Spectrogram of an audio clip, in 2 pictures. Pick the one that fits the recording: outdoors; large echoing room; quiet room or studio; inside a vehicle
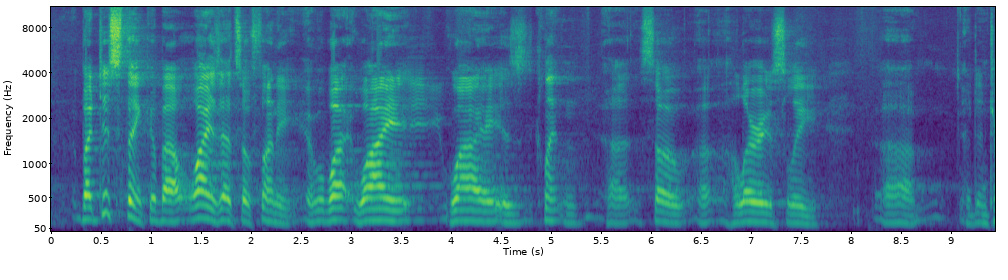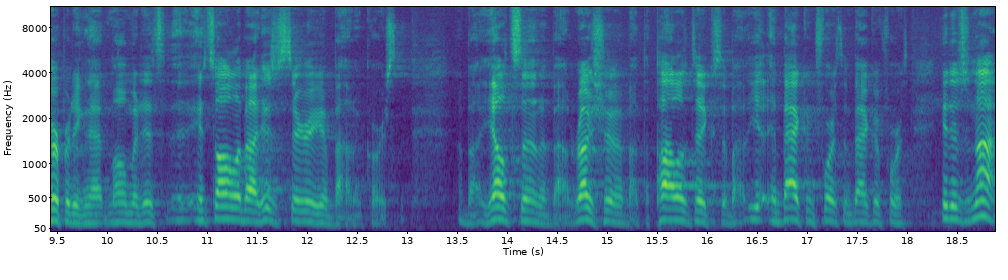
large echoing room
